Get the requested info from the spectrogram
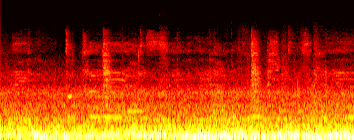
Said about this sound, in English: I'm finally recording audio of you and me in the car.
